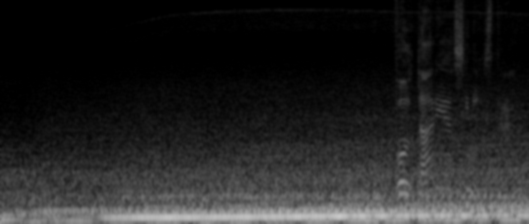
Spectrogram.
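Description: A truck engine roars louder as the truck speeds up.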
